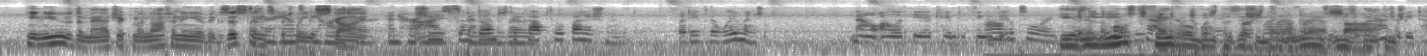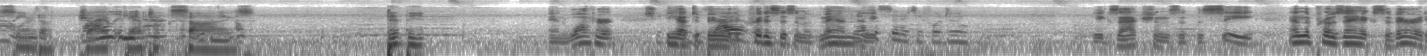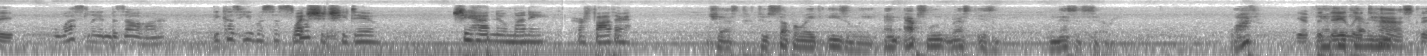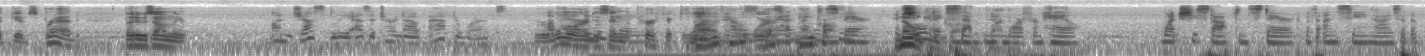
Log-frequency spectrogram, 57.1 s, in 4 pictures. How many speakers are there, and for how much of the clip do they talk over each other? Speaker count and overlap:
7, about 32%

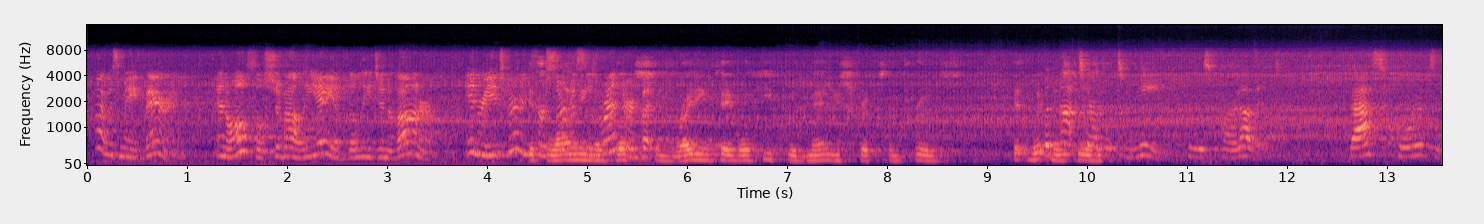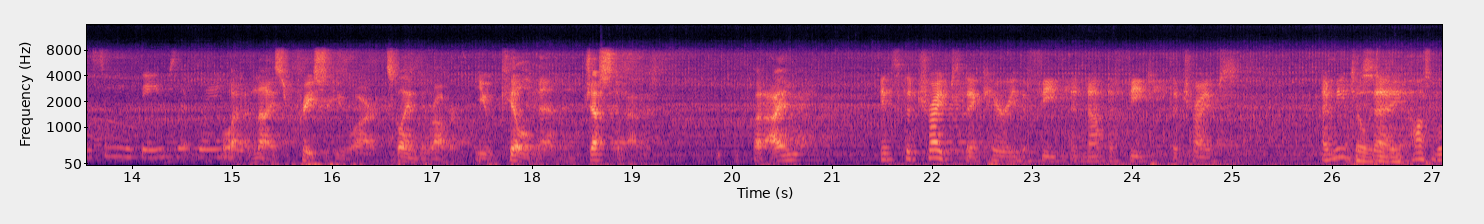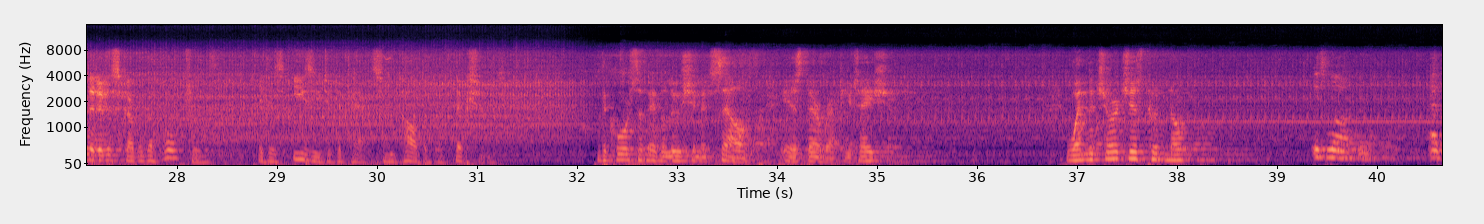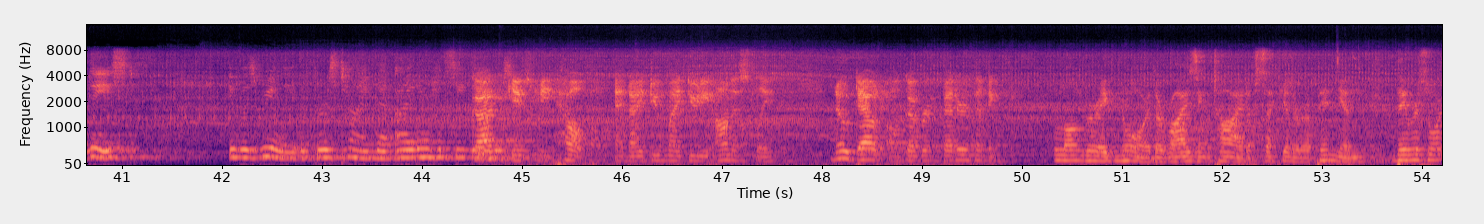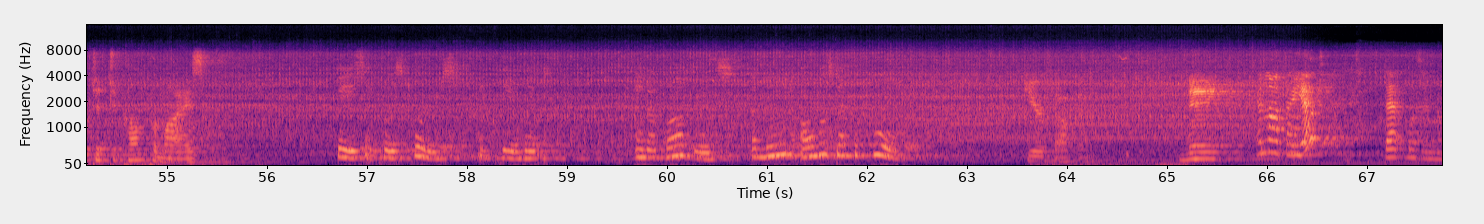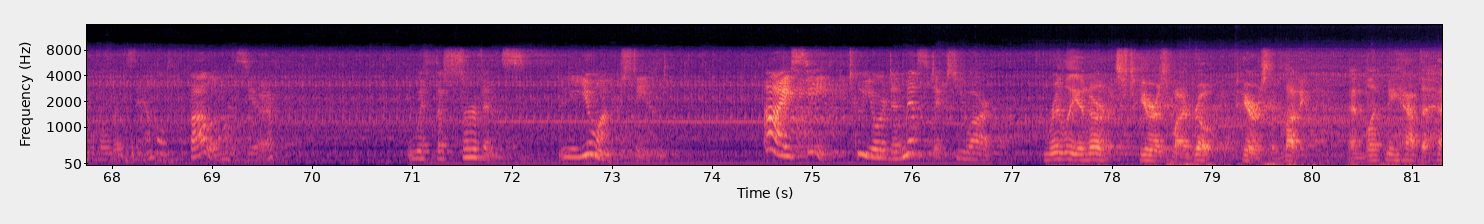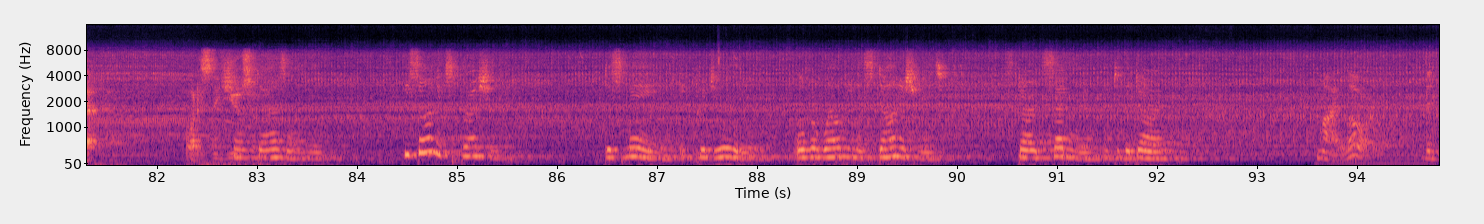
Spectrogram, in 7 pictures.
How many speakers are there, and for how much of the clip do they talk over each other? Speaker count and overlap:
8, about 5%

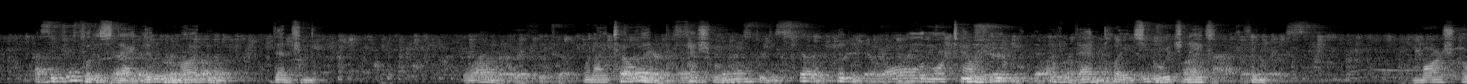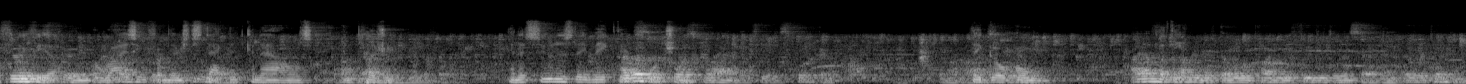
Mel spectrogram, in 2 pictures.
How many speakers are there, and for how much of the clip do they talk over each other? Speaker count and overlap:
2, about 45%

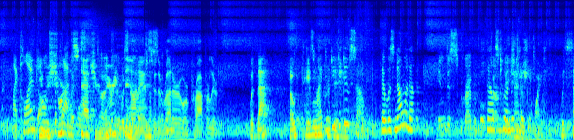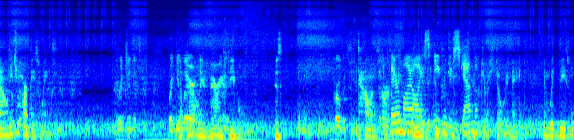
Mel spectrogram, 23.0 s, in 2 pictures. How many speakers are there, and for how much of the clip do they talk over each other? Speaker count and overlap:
6, about 43%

